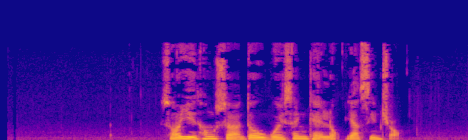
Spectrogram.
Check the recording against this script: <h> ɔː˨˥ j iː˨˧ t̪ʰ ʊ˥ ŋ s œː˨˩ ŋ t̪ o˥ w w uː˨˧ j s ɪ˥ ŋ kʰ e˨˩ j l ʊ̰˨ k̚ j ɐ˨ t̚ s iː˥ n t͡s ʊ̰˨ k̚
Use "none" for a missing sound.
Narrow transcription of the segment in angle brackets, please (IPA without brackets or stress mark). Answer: s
